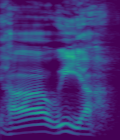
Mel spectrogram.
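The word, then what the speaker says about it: هاوية: طرح پڑھ دیا فَأُمُّهُ ہاویہ. ہاویہ نہیں پڑھیں گے اس کو، فَأُمُّهُ ہاویہ، واؤ پہ ہونٹ گول ہوں گے، ہاویہ. ٹھیک ہے، اور وقف میں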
